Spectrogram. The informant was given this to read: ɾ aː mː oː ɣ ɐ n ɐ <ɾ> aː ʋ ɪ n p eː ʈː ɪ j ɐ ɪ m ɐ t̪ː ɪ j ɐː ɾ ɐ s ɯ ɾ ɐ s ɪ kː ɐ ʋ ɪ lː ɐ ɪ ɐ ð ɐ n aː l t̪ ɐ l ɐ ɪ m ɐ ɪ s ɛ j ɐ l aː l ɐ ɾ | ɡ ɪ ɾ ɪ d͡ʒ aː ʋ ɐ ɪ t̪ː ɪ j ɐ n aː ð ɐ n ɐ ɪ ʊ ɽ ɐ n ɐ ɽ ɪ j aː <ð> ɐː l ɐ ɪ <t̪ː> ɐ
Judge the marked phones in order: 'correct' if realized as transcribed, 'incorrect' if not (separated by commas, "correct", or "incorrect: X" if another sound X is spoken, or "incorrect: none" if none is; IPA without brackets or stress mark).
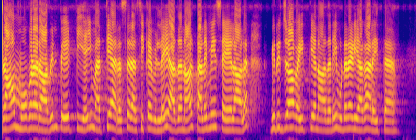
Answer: correct, incorrect: ɣ, correct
